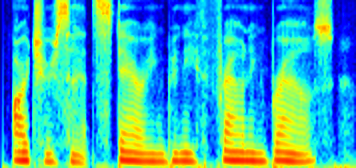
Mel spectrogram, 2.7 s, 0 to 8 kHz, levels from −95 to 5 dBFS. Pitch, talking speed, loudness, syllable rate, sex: 140 Hz, 135 wpm, -15 LUFS, 4.2 syllables/s, female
